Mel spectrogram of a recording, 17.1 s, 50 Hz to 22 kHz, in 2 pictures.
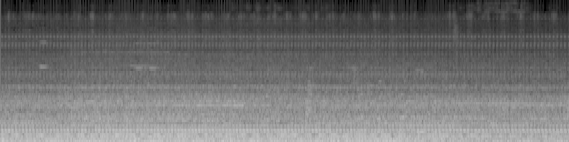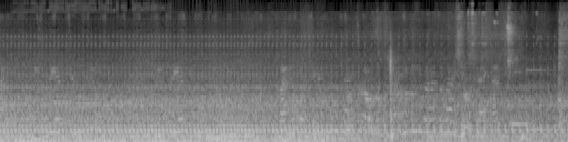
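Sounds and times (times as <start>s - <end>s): bus engine drone: 0.0s - 17.0s.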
